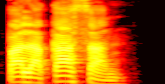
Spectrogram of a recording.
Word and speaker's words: Palakasan: This lesson is brought to you by Palakasan. Palakasan. Palakasan. Palakasan is spelled as P-A-L-A-K-A-S-A-N.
